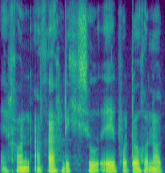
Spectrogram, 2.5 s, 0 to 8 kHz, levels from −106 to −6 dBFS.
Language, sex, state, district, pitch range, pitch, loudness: Assamese, male, Assam, Kamrup Metropolitan, 115-130 Hz, 125 Hz, -21 LUFS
